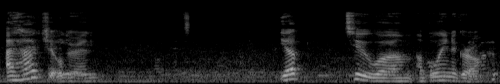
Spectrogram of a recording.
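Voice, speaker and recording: A woman in her thirties from Mexico City, acting a single mother who answers unheard questions haltingly, with many ums and restarts. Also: low voice, animated. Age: 30s. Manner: hesitant, filled with ums and restarts. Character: 38-year-old single mother, soft-spoken and self-conscious. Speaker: interviewee in a short film. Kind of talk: scripted film monologue, answering unheard questions. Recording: noticeable background hiss.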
